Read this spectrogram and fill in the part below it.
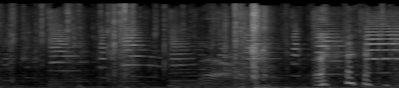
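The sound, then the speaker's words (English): A keyboard is set down on a surface, a short run of clattery plastic knocks ending in a few soft thunks, with a voice murmuring underneath. “Put my keyboard on this.”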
